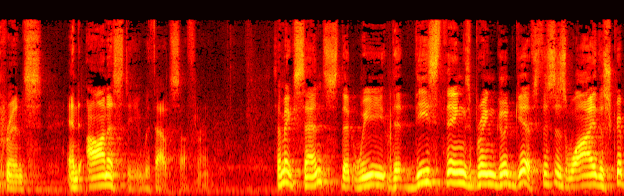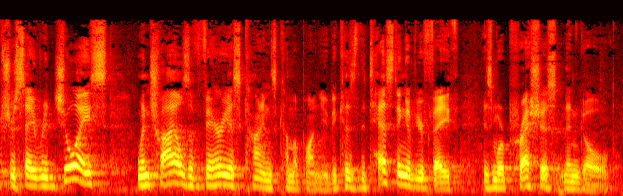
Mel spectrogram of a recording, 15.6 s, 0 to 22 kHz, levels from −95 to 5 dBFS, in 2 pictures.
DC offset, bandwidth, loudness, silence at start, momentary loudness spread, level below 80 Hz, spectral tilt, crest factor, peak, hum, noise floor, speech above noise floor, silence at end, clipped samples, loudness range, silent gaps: under 0.1%; 15.5 kHz; -18 LUFS; 0 s; 12 LU; -54 dBFS; -4 dB/octave; 16 dB; -4 dBFS; none; -48 dBFS; 30 dB; 0.15 s; under 0.1%; 5 LU; none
